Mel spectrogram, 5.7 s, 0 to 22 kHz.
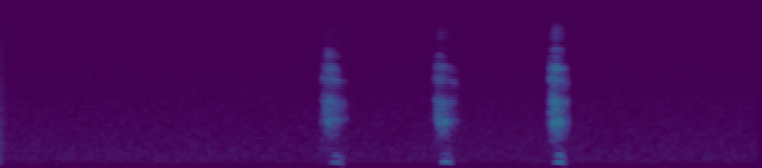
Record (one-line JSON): {"exhalation_length": "5.7 s", "exhalation_amplitude": 1357, "exhalation_signal_mean_std_ratio": 0.25, "survey_phase": "beta (2021-08-13 to 2022-03-07)", "age": "65+", "gender": "Female", "wearing_mask": "No", "symptom_none": true, "symptom_onset": "5 days", "smoker_status": "Never smoked", "respiratory_condition_asthma": false, "respiratory_condition_other": false, "recruitment_source": "REACT", "submission_delay": "3 days", "covid_test_result": "Negative", "covid_test_method": "RT-qPCR", "influenza_a_test_result": "Negative", "influenza_b_test_result": "Negative"}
